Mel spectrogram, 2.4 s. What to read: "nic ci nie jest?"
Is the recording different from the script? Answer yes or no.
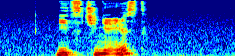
no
